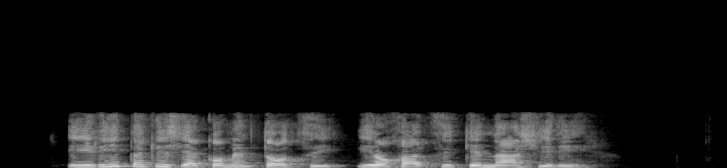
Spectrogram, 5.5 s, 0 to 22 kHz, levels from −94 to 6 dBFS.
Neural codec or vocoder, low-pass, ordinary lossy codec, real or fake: vocoder, 22.05 kHz, 80 mel bands, WaveNeXt; 7.2 kHz; MP3, 64 kbps; fake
